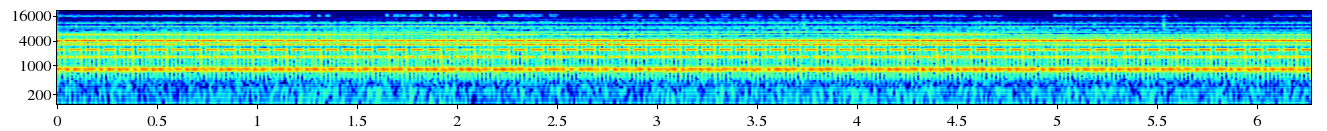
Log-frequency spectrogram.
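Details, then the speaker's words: Bosch B9512G security panel, armed, after a pull station is tripped: loud, steady electronic siren around 800 Hz pulsing about 100 times a minute, panel in full alarm. "Okay, I was going to go into arm And as you can see, it's an alarm."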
